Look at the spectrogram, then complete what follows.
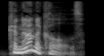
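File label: "canonicals", British English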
